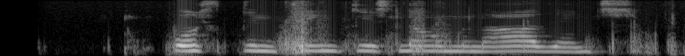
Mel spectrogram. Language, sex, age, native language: Icelandic, male, 10, Icelandic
